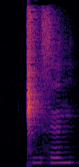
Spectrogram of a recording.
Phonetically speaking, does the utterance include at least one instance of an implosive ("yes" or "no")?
no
